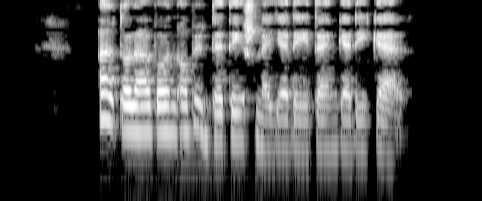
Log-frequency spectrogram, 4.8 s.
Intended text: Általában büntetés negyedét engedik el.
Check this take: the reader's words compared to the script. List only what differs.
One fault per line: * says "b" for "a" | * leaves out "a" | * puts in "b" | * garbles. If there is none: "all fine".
* puts in "a"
